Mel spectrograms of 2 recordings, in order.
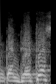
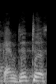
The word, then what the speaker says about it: Ken Dedes: Bukan Ken Dedes sebenarnya bacanya. Dedes, ya? Ken Dedes.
